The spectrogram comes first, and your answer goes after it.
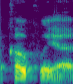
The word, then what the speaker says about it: cochlea: The inner ear converts vibrations to nerve signals that travel to the brain, okay, which would consist of the cochlea is how you would pronounce that.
